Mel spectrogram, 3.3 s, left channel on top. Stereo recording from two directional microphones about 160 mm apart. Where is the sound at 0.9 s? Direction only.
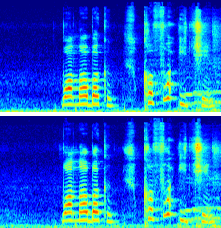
5° left (ahead or behind).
